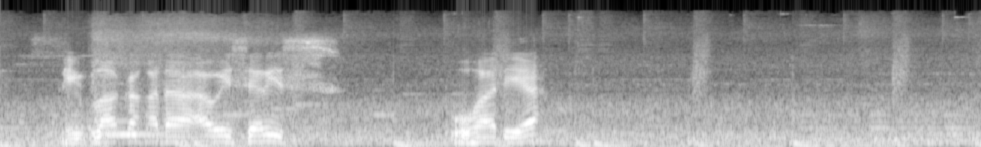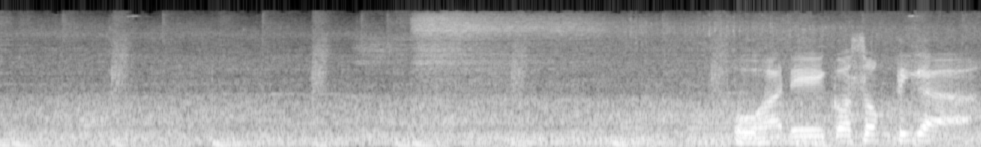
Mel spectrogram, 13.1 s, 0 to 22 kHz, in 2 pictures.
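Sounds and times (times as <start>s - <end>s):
background music: 0.0s - 13.0s
bus diesel engine rumbling: 0.0s - 13.0s.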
